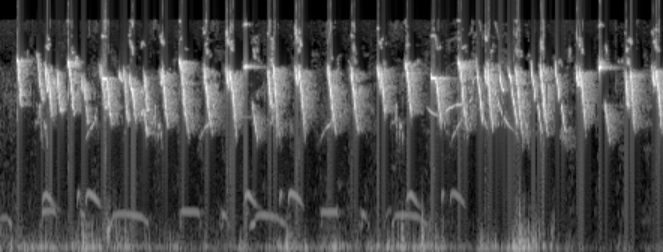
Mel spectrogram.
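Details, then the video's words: Saffron finch delivering a lively song meant to stimulate a silent canary: fast, continuous run of high sharp chips in tight clusters, with low curved whistles repeating beneath and faint rumble. "canário da terra com belo canto pra foguea seu canário frio"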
